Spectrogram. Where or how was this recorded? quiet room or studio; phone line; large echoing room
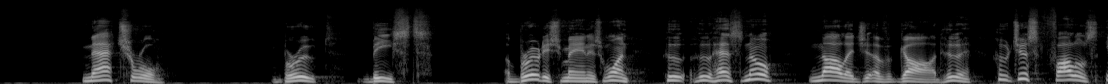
large echoing room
